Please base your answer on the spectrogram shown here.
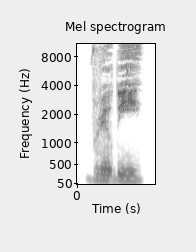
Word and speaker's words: RWBY: there's there's an anime called Ruby which is spelled w or sorry RWBY which is obviously how you spell ruby don't ask questions anyways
